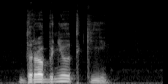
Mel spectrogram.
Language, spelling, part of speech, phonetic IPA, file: Polish, drobniutki, adjective, [drɔbʲˈɲutʲci], Pl-drobniutki.ogg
